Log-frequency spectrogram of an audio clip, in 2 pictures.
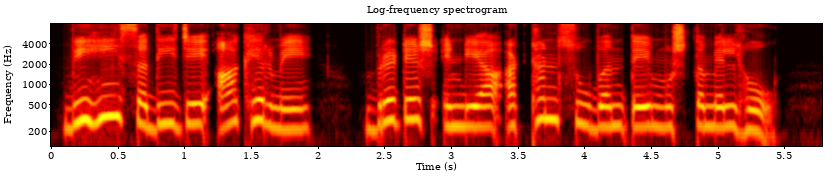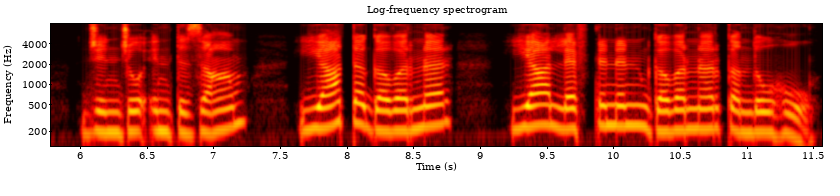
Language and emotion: Sindhi, neutral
